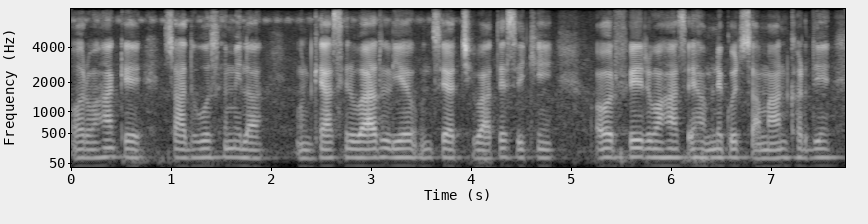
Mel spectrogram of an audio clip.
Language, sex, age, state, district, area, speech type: Hindi, male, 30-45, Uttar Pradesh, Sonbhadra, rural, spontaneous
